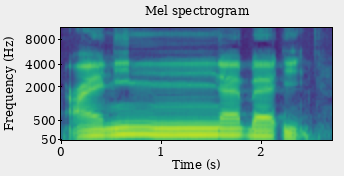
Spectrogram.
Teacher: Ain tengah rongga kerongkong, kita tekan sikit. Cuba. Kalau hamzah kita lepas saja. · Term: huruf ain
